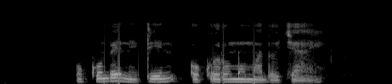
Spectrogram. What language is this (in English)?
Luo (Kenya and Tanzania)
